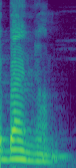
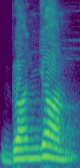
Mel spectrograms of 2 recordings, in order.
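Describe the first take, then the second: First: ব্যঞ্জন said as "benjon"; spoken pronunciation. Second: First ব্যঞ্জন said as "bonjon"; spelling pronunciation. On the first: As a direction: say ব্যঞ্জন with a front first vowel, "byanjon". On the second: (বানান-অনুযায়ী "বঞ্জন" উচ্চারণ) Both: Shown as a demonstration. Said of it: "উচ্চারণে ব্যঞ্জন".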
